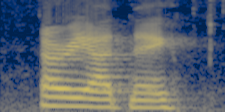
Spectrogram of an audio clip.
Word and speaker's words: Ariadne: Learns one of them is an enslaved dragon named Adarin? – Ariadne. – What? – Ariadne. I did actually look up how to pronounce this because I could not bloody read it. Ariadne.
